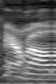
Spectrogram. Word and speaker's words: caramel: If you want to put in the comments below how you say it, is it caramel or caramel? But I say it's caramel. There's an A in it.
